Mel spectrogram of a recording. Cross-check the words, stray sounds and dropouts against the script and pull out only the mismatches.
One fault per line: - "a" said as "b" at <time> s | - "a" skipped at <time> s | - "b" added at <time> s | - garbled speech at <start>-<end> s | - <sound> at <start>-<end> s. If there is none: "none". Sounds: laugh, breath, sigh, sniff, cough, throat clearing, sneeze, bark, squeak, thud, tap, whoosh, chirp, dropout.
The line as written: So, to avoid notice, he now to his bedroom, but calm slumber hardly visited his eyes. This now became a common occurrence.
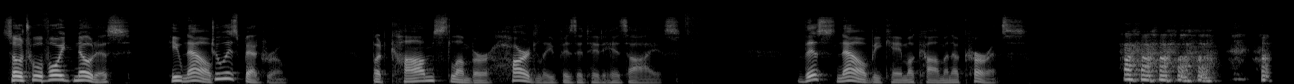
- laugh at 11.2-12.7 s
